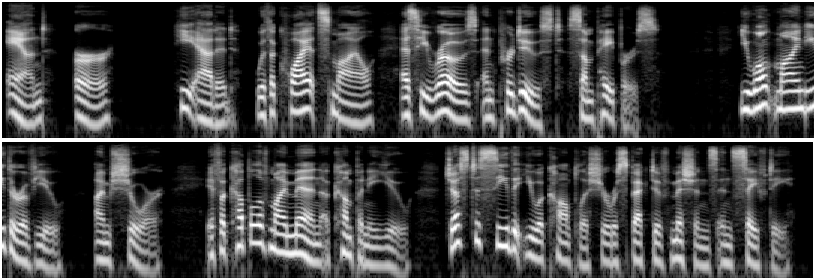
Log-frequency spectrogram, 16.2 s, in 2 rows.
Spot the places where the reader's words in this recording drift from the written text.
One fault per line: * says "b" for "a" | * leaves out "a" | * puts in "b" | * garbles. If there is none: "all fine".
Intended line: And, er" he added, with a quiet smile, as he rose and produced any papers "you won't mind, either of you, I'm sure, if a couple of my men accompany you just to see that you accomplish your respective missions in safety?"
* says "some" for "any"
